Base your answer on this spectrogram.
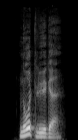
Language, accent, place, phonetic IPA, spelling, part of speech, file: German, Germany, Berlin, [ˈnoːtˌlyːɡə], Notlüge, noun, De-Notlüge.ogg
- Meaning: a harmless or trivial lie, especially one told to avoid hurting someone's feelings; white lie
